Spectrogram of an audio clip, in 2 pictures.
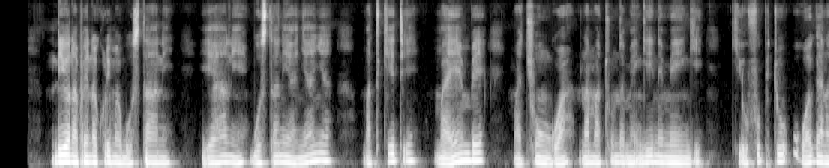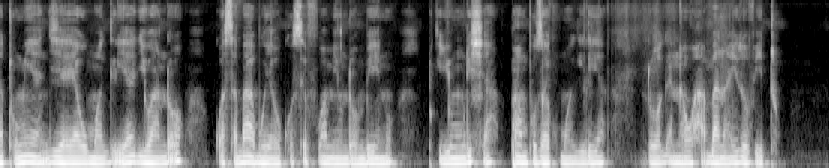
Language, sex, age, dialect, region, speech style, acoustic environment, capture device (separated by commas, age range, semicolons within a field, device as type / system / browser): Swahili, male, 18-24, Kenya - Nairobi Sheng-influenced, Kenya, anxious, nature, mobile / Linux / Chrome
